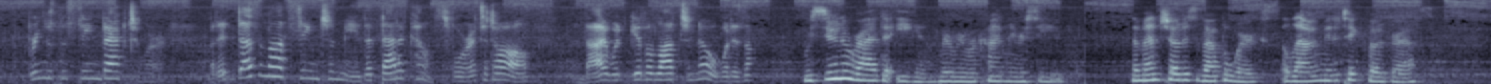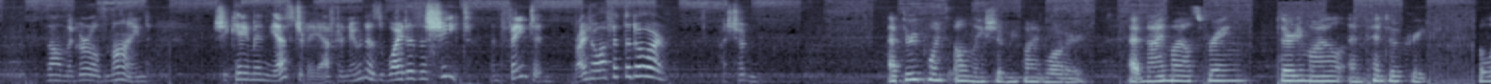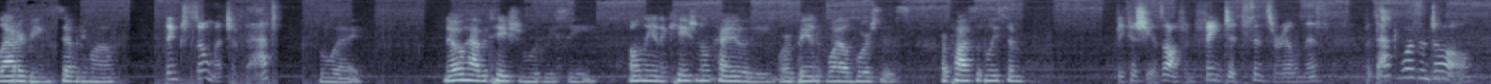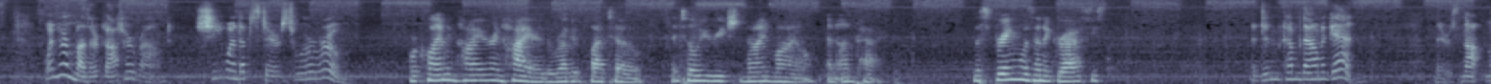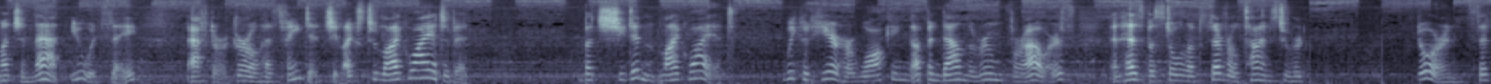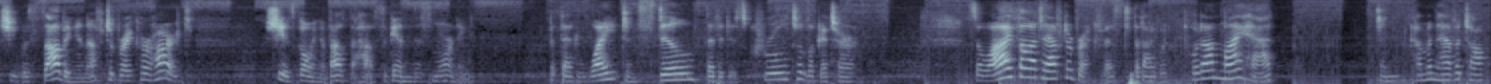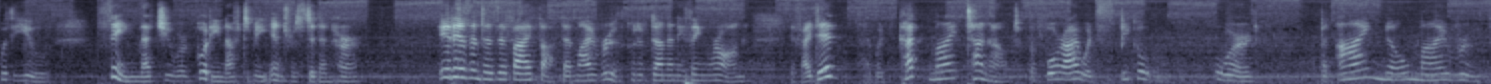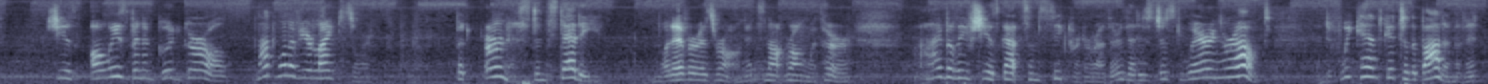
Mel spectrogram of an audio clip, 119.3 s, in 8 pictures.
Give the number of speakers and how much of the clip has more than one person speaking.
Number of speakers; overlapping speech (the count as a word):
two, no overlap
